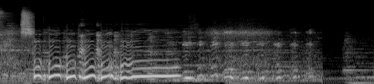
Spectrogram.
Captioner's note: everyone laughs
